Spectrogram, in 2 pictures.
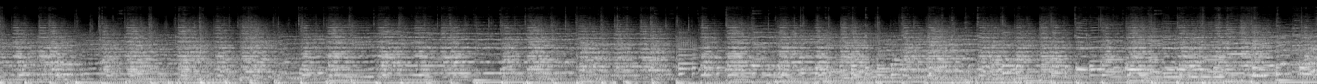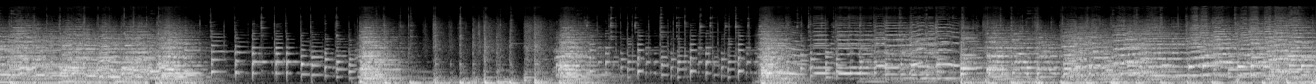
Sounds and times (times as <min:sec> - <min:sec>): Country: 0:18.7 - 0:26.3.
